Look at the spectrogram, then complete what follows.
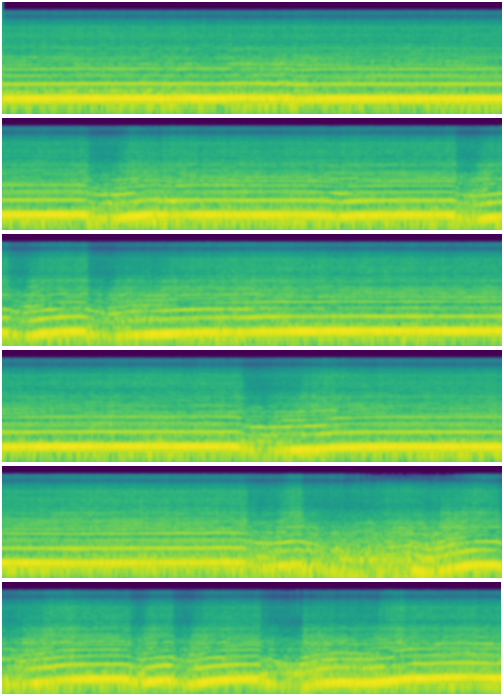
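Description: Arctic Cat Wildcat XX race UTV engine at high revs, heard from inside the cockpit. It holds a steady high pitch for long stretches, then several times drops and climbs back as the throttle is lifted and reapplied, most often in the last third.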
